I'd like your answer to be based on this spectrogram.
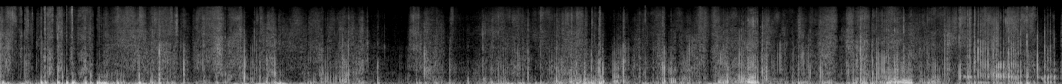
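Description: Long nails scratch and squeeze a small stuffed white leather watch pillow held in the hand, making a dense stream of crackly scratching and rustling over soft low thumps. The texture stays busy throughout the clip, easing briefly near the middle before building back up.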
